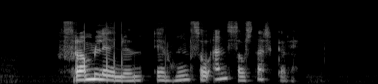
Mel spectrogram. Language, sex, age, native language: Icelandic, female, 20-29, Icelandic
